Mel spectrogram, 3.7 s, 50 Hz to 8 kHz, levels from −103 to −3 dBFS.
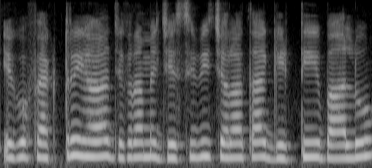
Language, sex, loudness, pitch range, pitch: Bhojpuri, female, -34 LUFS, 245-255 Hz, 255 Hz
